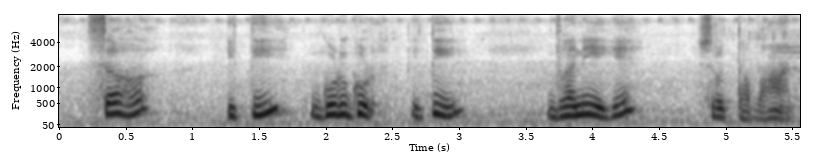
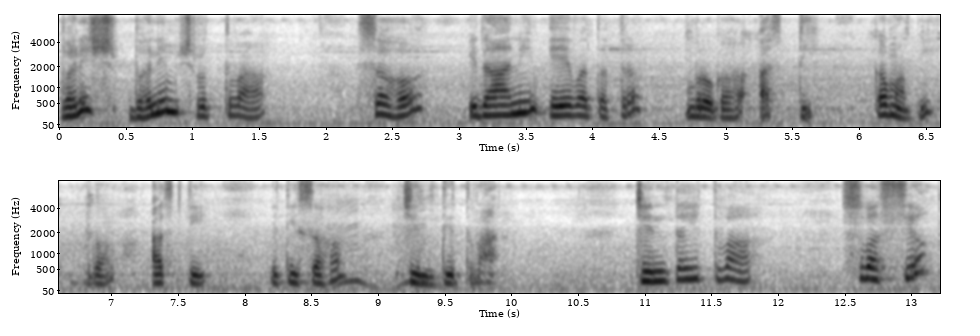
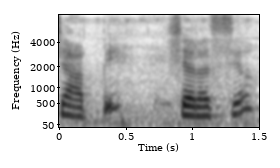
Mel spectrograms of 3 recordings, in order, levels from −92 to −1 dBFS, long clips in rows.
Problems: none marked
